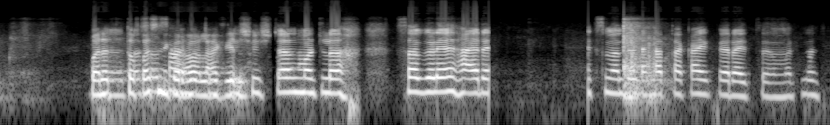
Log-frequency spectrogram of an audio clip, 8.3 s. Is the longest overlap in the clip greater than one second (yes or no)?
yes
